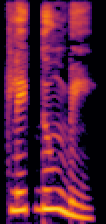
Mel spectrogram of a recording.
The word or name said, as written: ಕ್ಲಿಕ್‍ದುಂಬಿ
